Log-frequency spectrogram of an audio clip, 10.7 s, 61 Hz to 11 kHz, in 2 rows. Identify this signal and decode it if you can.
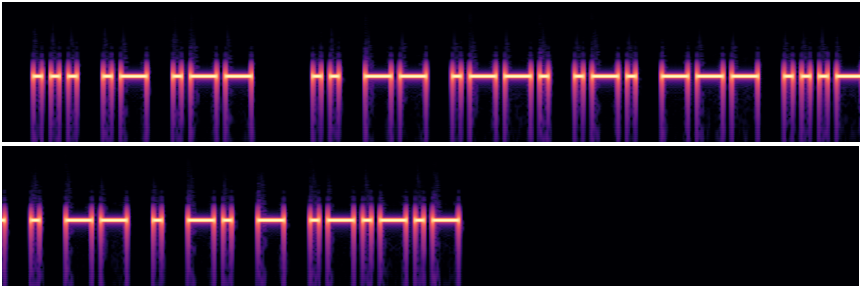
Morse code, heard as a keyed tone, about 22 wpm, 700 Hz. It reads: SAW IMPROVEMENT.
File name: practice / 22wpm / Sentences with 8-Word Phrases - 22wpm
